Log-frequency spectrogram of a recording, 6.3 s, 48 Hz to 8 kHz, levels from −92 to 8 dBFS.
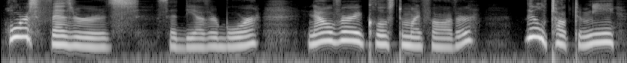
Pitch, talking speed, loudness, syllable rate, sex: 235 Hz, 145 wpm, -17 LUFS, 4.8 syllables/s, female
